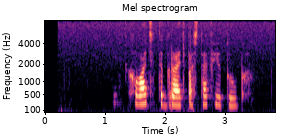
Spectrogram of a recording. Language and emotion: Russian, neutral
